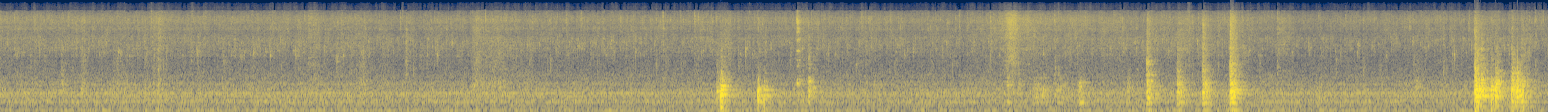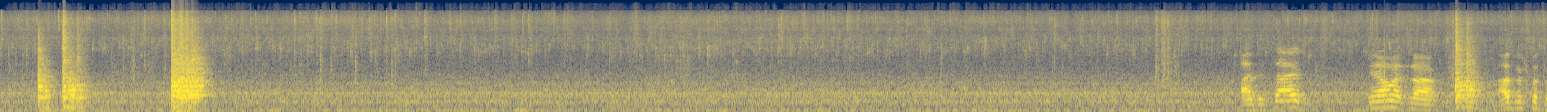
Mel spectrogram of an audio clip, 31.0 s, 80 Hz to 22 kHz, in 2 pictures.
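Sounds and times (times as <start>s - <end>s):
meat sizzling in a pan: 0.0s - 30.9s
utensils clattering on cookware: 7.2s - 8.3s, 10.0s - 12.5s, 14.2s - 16.5s, 17.2s - 17.7s, 30.0s - 30.9s.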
